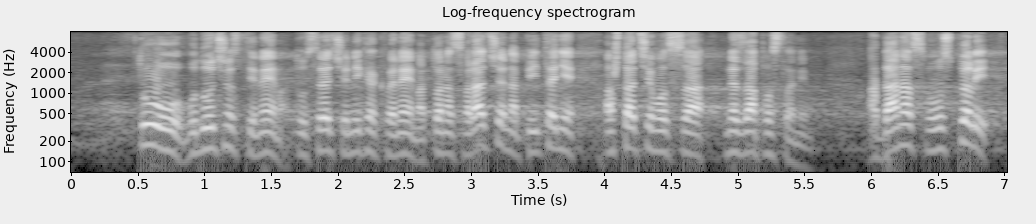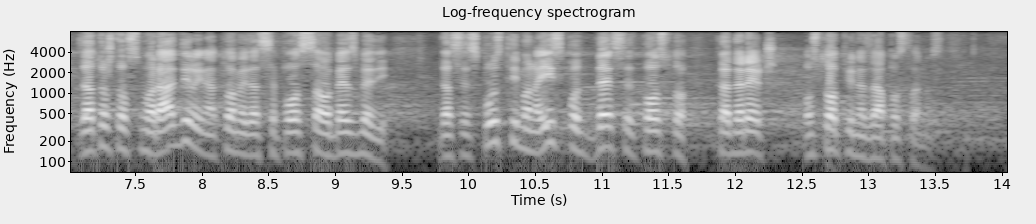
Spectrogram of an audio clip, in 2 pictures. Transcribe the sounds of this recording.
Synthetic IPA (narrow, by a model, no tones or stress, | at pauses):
t̪uːbud̪uːt͡ɕno̞st̪ine̞ːma̰t̪uːsɾe̞t͡ɕe̞nikakʋe̞ne̞ːmat̪o̞nasʋɾat͡ɕaenapiːt̪aɲe̞aʃt̪at͡ɕe̞mo̞sane̞zapo̞sle̞nḭm | a̰d̪anassmo̞uspe̞lizat̪o̞ʃt̪o̞smoɾaːd̪ilinat̪o̞med̪ase̞po̞saoːbe̞zbe̞d̪i | d̪ase̞spust̪imo̞naispo̞d̪ːe̞set̪̚po̞st̪o̞kad̪aeɾe̞ːt͡ʃo̞st̪o̞pine̞zapo̞sle̞no̞st̪i̥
